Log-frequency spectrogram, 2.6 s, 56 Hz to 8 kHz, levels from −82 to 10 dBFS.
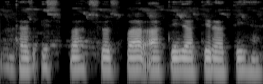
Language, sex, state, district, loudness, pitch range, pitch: Hindi, male, Jharkhand, Jamtara, -28 LUFS, 130-135 Hz, 135 Hz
